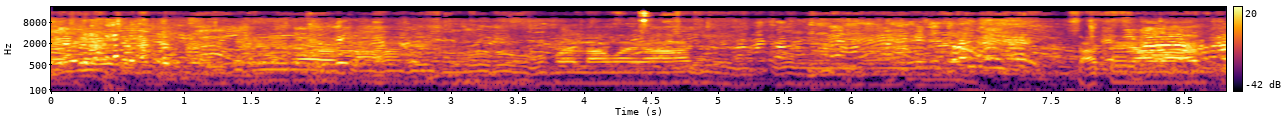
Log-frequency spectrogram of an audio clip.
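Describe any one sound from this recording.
A crowd of men sings a chant together nearby.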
